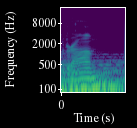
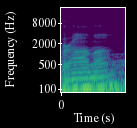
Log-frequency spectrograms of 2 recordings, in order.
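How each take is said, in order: First: The word ends on a consonant, no final vowel. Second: The word ends with a short final vowel. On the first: This is the Hindi form. "with the schwas deleted" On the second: This is the older Sanskrit form. "Sanskrit used to pronounce the schwas"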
